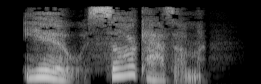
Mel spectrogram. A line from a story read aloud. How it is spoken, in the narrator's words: Sarah hissed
